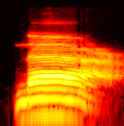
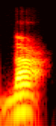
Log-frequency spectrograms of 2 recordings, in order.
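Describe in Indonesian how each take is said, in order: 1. Bunyinya mengalir lancar tanpa tertahan. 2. Bunyinya tertahan dan berhenti mendadak. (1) "jadi kita licinkan ain tersebut" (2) "jangan kita sangkutkan dia... tak cantik"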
